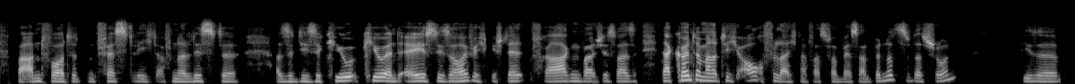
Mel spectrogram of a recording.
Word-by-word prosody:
beantwortet 140 Hz, -1 st, -1 dB
und 130 Hz, -1 st, -13 dB
festlegt 135 Hz, -2 st, +2 dB
auf -, -, -12 dB
'ne 130 Hz, -1 st, -2 dB
Liste, 135 Hz, -1 st, +3 dB, 0.4 s
also, 125 Hz, +2 st, -4 dB
diese 135 Hz, 0 st, -2 dB
Q 170 Hz, +4 st, +1 dB
Q&As, 155 Hz, -3 st, +4 dB
diese 145 Hz, -2 st, -1 dB
häufig 155 Hz, -1 st, -2 dB
gestellten 145 Hz, +1 st, -3 dB
Fragen 145 Hz, +3 st, -1 dB
beispielsweise, 140 Hz, 0 st, -2 dB, 0.2 s
da 155 Hz, -, +7 dB
könnte 210 Hz, +5 st, +5 dB
man 170 Hz, -3 st, +2 dB
natürlich 170 Hz, -2 st, -2 dB
auch -, -, -2 dB
vielleicht -, -, -5 dB
noch -, -, -14 dB
was -, -, -4 dB
verbessern. 120 Hz, -1 st, -2 dB
Benutzt 195 Hz, -, -3 dB
du -, -, -9 dB
das 145 Hz, -2 st, -4 dB
schon? 175 Hz, -, +1 dB, 0.7 s
Diese 135 Hz, -2 st, -6 dB
145 Hz, 160 wpm, -24 LUFS, 135-155 Hz, 0.7 s, da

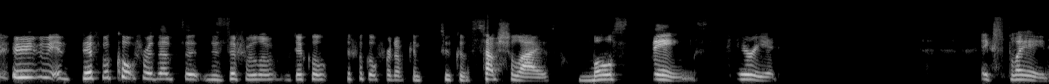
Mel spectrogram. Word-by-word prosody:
Ooh, 320 Hz, +1 st, +5 dB
it's 250 Hz, -2 st, -9 dB
difficult 295 Hz, +2 st, +2 dB
for 265 Hz, -3 st, 0 dB
them 250 Hz, 0 st, -1 dB
to 235 Hz, -1 st, +1 dB
it's 215 Hz, -1 st, -7 dB
difficult 225 Hz, -2 st, -2 dB, 0.2 s
dicul 230 Hz, 0 st, -1 dB, 0.2 s
difficult 230 Hz, -3 st, -7 dB
for 220 Hz, -, -5 dB
them 205 Hz, -1 st, -4 dB
con 190 Hz, -1 st, -7 dB, 0.2 s
to 220 Hz, -, -3 dB
conceptualize 190 Hz, -5 st, +1 dB, 0.3 s
most 220 Hz, +5 st, 0 dB, 0.3 s
things, 220 Hz, +3 st, +5 dB, 0.3 s
period. 220 Hz, -7 st, +1 dB, 2.0 s
Explain. 215 Hz, -7 st, -2 dB
230 Hz, 110 wpm, -22 LUFS, 205-255 Hz, 2.0 s, Ooh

